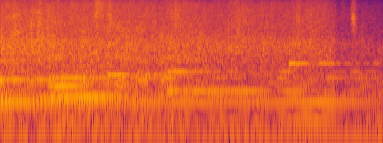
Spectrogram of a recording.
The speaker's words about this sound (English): We receive your healing, and we receive it with thanksgiving and with a clapping of hands.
